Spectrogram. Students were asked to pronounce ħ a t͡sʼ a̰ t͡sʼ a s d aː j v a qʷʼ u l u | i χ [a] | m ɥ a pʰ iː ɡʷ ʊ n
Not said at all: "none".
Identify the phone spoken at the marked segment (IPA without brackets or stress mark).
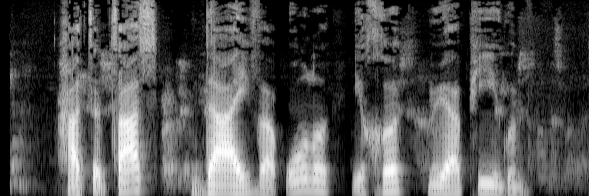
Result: ə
